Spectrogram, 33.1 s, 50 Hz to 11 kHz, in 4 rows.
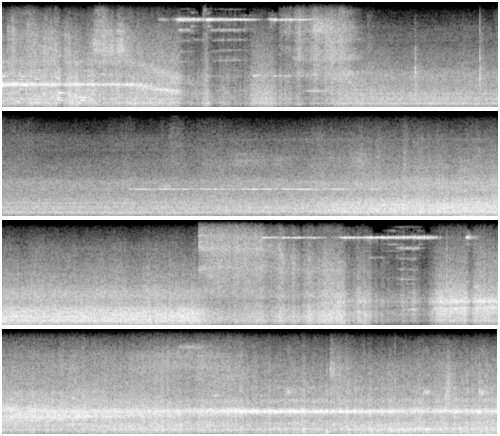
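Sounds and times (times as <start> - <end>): steady high squeal: 0.0 - 6.0, 10.3 - 14.7, 20.8 - 33.0
train whine rising in pitch: 0.0 - 6.0, 10.3 - 14.9, 19.8 - 33.0
electric train rolling: 0.0 - 6.4, 11.3 - 33.0.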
